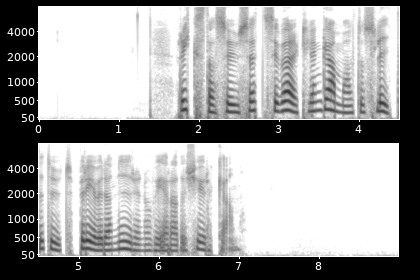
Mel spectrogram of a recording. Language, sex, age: Swedish, female, 39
